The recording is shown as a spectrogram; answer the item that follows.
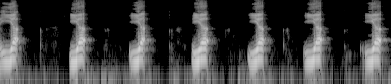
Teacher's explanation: Jadi huruf hamzah ni dia ada sifat suara yang tertahan semestinya. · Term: sifat syiddah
